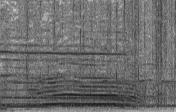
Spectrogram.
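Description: A crowd at an Occupy Boston general assembly cheers for the volunteers, a sustained wash of voices with a bright whoop or whistle riding on top, steady and fairly loud for the whole stretch.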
